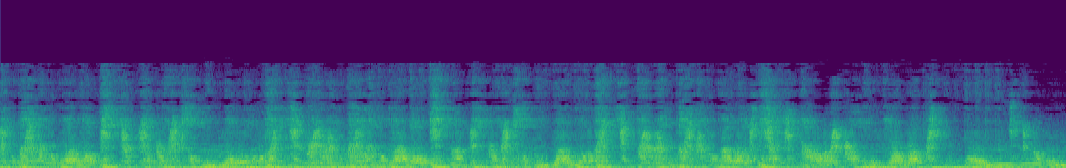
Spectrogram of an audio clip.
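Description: Turntablist scratching vinyl records on turntables, with quick cuts and pitch-swept scratches over a beat. Sustained low bass notes come in twice.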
